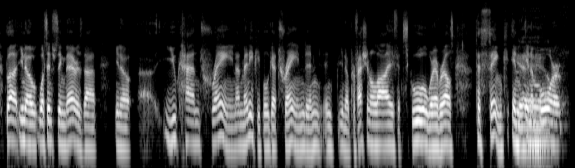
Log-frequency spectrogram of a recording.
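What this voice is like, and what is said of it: Slight international school accent. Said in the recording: “I detect a slight accent. ... half Irish, half German, but this is an international school accent”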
